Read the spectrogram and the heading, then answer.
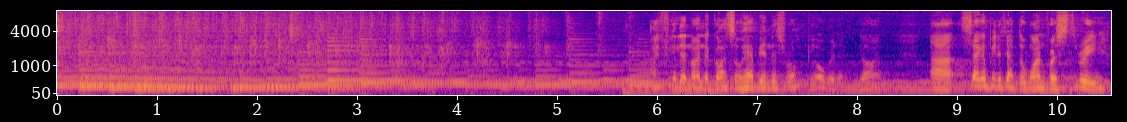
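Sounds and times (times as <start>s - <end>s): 
audience clapping: 0.0s - 6.1s
sustained low keyboard chords: 0.0s - 10.5s
speech: 6.2s - 10.5s.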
